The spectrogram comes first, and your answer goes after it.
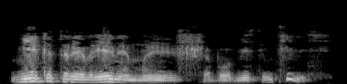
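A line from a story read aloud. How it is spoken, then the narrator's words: Calm explanation. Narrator (Russian): спокойно пояснил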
